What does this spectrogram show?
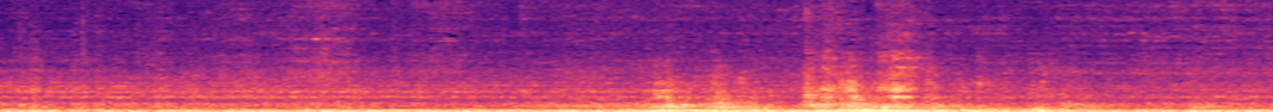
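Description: Open iron ore pellet wagons of a heavy freight train rolling past on the rails: a steady deep rumble with wheel clatter. A louder stretch of metallic rattling and screeching comes about three to four and a half seconds in.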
